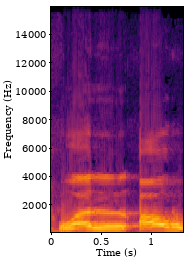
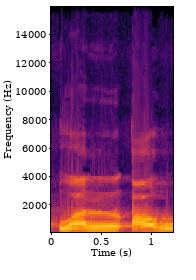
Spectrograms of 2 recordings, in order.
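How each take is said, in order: No difference in how they are said.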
